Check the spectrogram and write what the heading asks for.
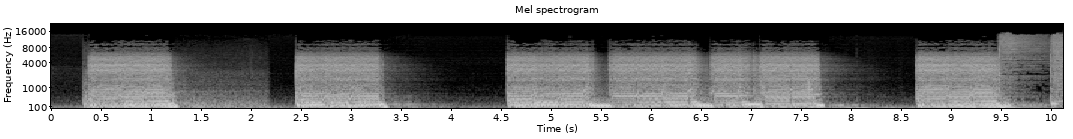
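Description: Loud, distorted hard rock guitar chords hit in bursts separated by short gaps, a full band riff stopping and restarting in a stop-start rhythm, close and prominent with no talking.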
